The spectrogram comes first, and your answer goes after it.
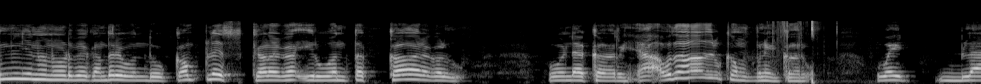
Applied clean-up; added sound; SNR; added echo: neural mask model Resemble Enhance denoiser.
